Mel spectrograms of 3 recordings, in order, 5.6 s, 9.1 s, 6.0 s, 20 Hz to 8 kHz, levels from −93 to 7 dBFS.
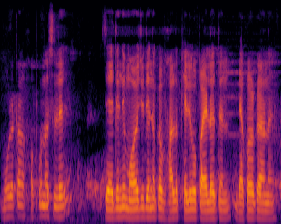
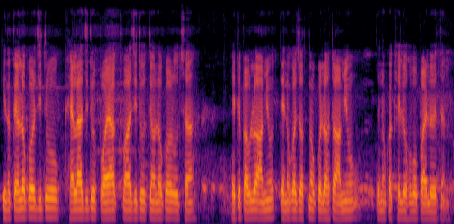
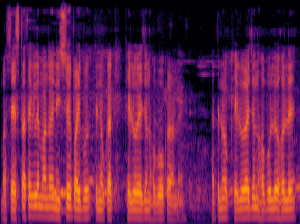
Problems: none marked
